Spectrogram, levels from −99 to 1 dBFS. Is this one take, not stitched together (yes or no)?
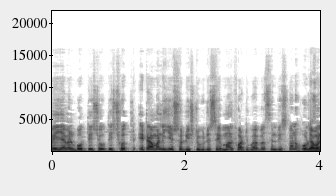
no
